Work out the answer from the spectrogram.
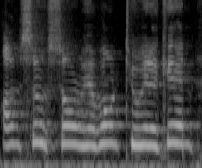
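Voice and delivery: high, put-on apologetic voice; Amanda Holden. Player apologising to the Australian Prime Minister, high mock pleading. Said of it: "And Amanda Holden goes".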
